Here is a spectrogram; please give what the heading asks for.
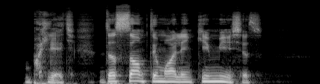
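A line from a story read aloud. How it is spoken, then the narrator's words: Angry snap, sleeping moon. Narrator (Russian): Зло бросил спящий месяц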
